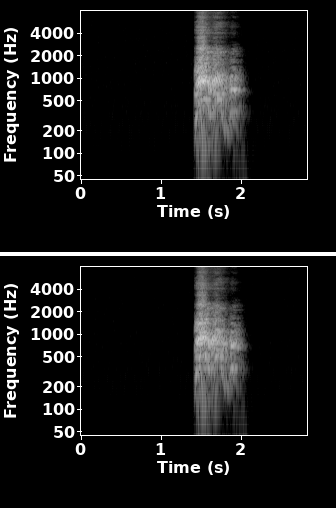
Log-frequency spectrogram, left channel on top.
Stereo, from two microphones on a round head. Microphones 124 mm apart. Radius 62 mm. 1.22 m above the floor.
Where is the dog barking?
10° left (ahead or behind), 2 m.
